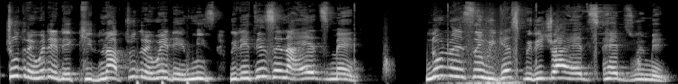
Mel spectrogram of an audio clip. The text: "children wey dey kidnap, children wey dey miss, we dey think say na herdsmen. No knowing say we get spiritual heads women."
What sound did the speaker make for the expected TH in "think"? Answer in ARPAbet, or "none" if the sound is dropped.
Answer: T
